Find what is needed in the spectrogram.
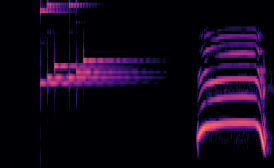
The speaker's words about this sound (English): His phone buzzes again as he's unlocking the front door.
